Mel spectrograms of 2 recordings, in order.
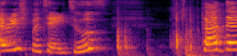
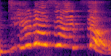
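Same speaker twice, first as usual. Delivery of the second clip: high-pitched mock eager question; exaggerated curious asker; imitating nosy askers; 12 semitones higher than usual. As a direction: mimic people asking, pitched way up. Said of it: "They ask you".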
